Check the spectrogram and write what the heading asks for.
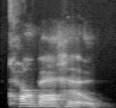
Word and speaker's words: Carvalho: On the show, I have Frankie Carvalho.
